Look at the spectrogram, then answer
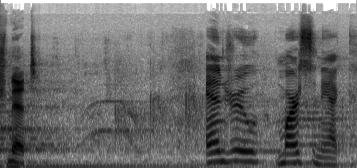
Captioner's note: cheering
